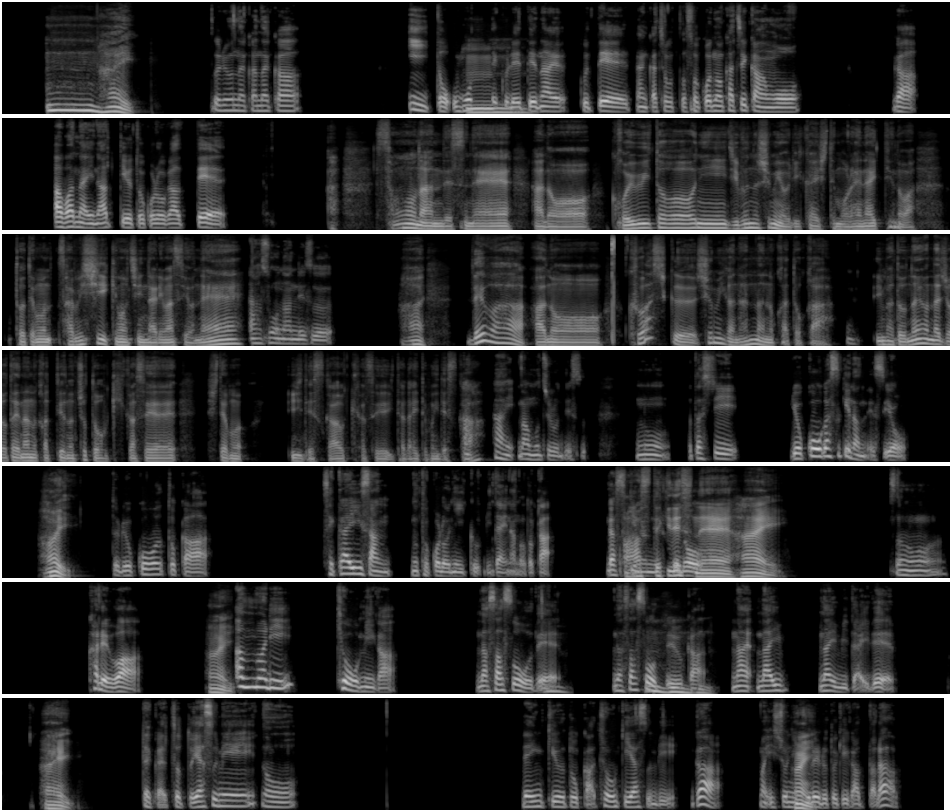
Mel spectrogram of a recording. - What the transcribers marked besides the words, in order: other background noise; other noise
- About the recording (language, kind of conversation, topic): Japanese, advice, 恋人に自分の趣味や価値観を受け入れてもらえないとき、どうすればいいですか？
- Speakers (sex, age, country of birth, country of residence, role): female, 35-39, Japan, Thailand, user; male, 40-44, Japan, Japan, advisor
